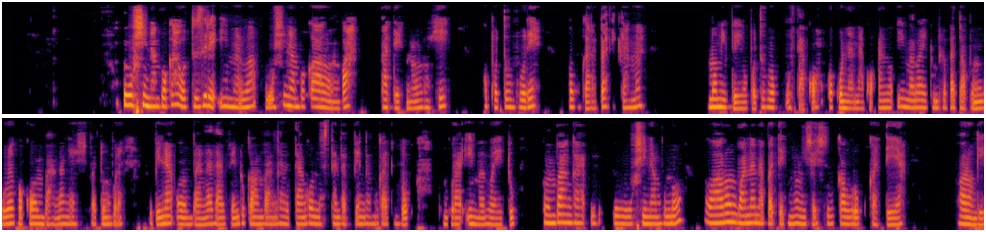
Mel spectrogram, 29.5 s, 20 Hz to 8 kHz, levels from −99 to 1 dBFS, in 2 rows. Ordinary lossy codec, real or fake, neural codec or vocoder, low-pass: AAC, 32 kbps; real; none; 7.2 kHz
